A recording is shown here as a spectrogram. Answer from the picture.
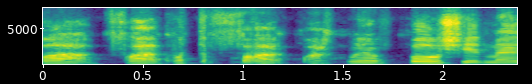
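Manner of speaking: half-yelled outburst. Retelling how a man drinking beer beside him suddenly got up, imitating someone yelling. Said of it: "gets up and starts yelling like".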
